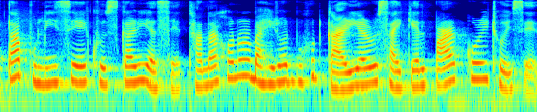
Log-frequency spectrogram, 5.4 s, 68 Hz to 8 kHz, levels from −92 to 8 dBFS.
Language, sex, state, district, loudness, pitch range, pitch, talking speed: Assamese, female, Assam, Kamrup Metropolitan, -17 LUFS, 205-255 Hz, 235 Hz, 155 wpm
